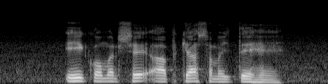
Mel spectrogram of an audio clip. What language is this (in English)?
Hindi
